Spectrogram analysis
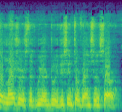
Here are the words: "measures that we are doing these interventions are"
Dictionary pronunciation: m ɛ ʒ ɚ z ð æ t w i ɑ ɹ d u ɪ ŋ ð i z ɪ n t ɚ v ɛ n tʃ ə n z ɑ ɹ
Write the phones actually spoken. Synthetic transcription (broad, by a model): m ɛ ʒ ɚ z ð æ t w i ɑ ɹ d u ɪ ŋ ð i s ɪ n t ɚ v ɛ n ʃ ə n s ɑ ɹ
